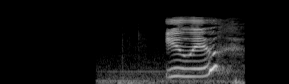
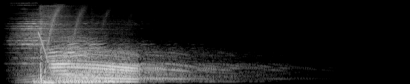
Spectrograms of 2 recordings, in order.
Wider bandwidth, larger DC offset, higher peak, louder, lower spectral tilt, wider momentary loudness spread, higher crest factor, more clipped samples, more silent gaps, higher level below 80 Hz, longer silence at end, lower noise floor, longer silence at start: second, 10 kHz vs 19.5 kHz; neither; second, -6 dBFS vs 0 dBFS; second, -19 LUFS vs -12 LUFS; second, -1 dB/octave vs -5.5 dB/octave; about the same, 20 LU vs 18 LU; about the same, 18 dB vs 16 dB; neither; neither; second, -48 dBFS vs -38 dBFS; second, 0.45 s vs 2.2 s; second, -41 dBFS vs -86 dBFS; first, 1.2 s vs 0.15 s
